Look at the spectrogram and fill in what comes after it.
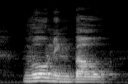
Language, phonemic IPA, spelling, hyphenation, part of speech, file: Dutch, /ˈʋoː.nɪŋˌbɑu̯/, woningbouw, wo‧ning‧bouw, noun, Nl-woningbouw.ogg
- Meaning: residential construction, construction of housing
